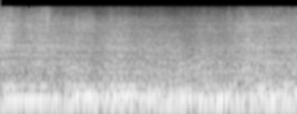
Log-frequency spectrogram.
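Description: Several compact-car demolition derby engines running and revving together, their pitch rising and falling.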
